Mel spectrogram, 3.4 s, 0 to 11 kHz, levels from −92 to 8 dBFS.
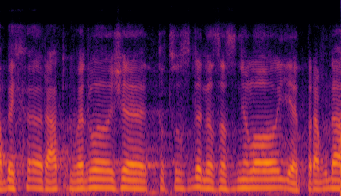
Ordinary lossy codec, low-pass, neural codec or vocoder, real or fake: Opus, 32 kbps; 7.2 kHz; codec, 16 kHz, 2 kbps, FunCodec, trained on Chinese and English, 25 frames a second; fake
